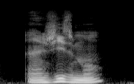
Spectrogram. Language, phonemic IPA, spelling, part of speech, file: French, /ʒiz.mɑ̃/, gisement, noun, Fr-gisement.ogg
- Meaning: deposit (of oil, minerals); bed (of coal, ore etc.)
